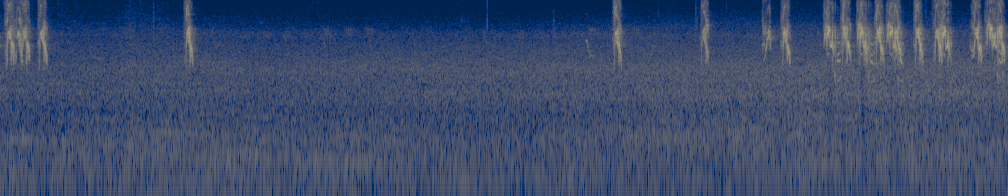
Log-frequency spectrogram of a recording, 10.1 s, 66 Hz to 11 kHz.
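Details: Sparrows coming to a post to be fed at a shrine on 10 October 2023; sharp high chirps, a few scattered single notes, then a rapid cluster of repeated chirps near the end over low background hum.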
